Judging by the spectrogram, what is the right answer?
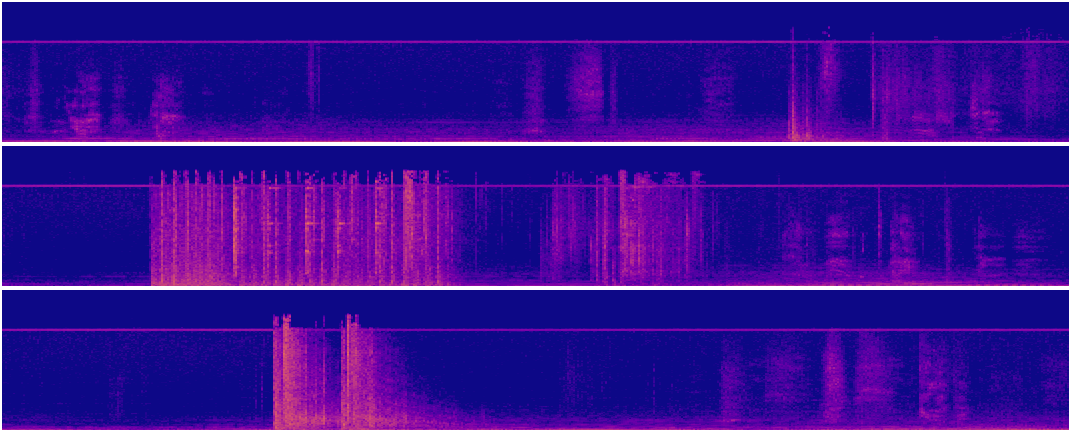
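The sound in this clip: Gunfire from a weapon in a crime film scene comes in a few loud, rattling rapid-fire bursts. The bursts cut sharply through a sustained low tonal backdrop, and a brief crack is heard between them.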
